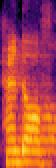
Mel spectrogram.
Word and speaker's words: handoff: que son muy comunes: handoff, close out, ball screen, spot up, box out, me falta una coma ahí, mismatch, que es otra palabra. Siempre la sílaba tónica es la primera.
